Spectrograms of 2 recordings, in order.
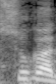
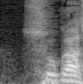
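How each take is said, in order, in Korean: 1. 첫 자음은 경음이고 힘을 주고 냅니다. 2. 첫 자음은 평음이고 힘을 빼고 냅니다.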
